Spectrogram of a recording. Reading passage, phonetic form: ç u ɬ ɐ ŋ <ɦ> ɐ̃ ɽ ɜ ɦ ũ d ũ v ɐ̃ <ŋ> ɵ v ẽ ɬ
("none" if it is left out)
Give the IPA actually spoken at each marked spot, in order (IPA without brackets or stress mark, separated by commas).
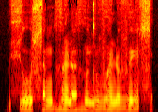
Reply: ɦ, ɳ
